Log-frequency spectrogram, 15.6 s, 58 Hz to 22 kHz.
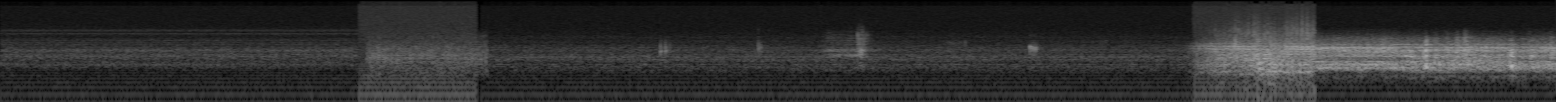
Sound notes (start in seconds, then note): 0.1 machinery humming; 3.6 Static; 11.9 Static; 12.0 machinery clanking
